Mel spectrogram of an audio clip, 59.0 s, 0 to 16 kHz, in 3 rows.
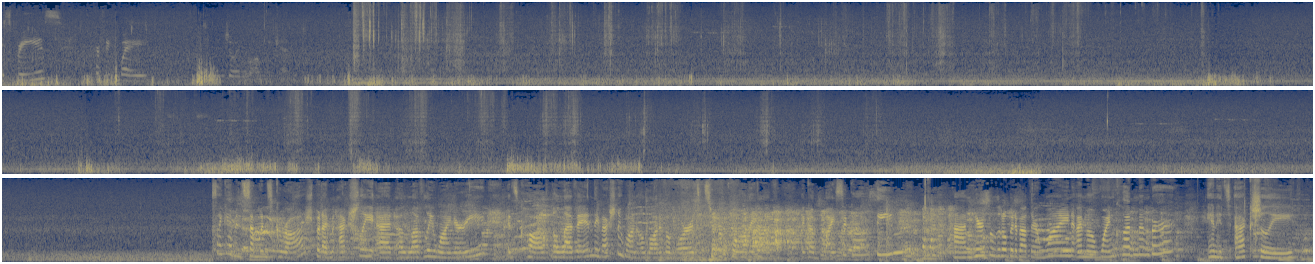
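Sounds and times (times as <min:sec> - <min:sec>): low motor hum: 0:00.0 - 0:59.0
wind buffeting microphone: 0:00.0 - 0:59.0.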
